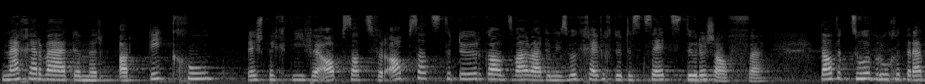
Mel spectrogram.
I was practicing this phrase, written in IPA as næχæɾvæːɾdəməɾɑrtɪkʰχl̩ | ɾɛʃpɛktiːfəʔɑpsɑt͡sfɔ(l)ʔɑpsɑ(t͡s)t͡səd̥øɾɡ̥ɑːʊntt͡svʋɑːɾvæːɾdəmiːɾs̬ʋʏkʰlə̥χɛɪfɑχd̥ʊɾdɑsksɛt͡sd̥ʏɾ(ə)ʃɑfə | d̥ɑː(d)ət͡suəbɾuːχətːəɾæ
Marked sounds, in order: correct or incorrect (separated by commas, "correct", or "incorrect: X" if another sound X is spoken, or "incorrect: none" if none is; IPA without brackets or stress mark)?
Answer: incorrect: ɾ, correct, correct, correct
